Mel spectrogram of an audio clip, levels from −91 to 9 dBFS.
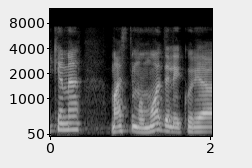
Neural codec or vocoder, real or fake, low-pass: codec, 16 kHz, 6 kbps, DAC; fake; 7.2 kHz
